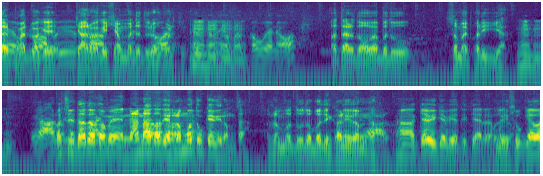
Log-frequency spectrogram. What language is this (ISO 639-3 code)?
guj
